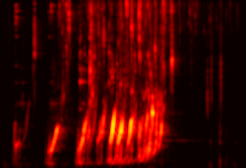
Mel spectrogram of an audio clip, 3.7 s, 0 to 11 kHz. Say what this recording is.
water bubbles 08
Water bubbles created with a glass.
water, bubbles, liquid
